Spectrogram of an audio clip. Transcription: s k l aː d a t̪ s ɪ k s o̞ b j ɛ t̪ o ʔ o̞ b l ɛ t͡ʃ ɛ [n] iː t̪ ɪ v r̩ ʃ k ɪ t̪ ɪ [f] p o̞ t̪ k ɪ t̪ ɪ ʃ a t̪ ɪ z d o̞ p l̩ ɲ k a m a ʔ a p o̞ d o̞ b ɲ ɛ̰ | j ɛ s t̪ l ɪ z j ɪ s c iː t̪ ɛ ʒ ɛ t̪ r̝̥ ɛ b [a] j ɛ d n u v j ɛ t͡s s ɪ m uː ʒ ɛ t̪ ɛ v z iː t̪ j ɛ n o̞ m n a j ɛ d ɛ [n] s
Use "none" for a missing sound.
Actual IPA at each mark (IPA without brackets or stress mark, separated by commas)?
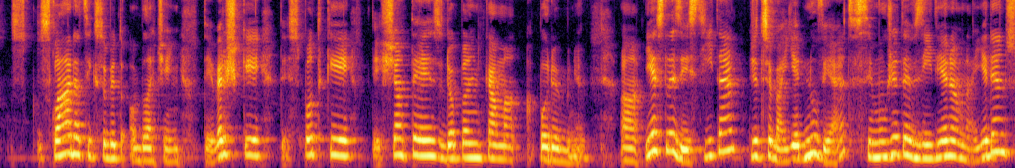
ɲ, s, a, n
